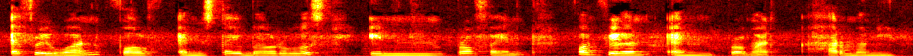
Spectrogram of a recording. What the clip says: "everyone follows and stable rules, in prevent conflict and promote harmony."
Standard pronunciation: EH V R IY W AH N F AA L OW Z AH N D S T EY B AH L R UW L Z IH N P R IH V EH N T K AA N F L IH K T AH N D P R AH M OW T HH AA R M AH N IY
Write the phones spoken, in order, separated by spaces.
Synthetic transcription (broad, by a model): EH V R IY W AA N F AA L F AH N S T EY B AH L R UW L S IH N P R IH F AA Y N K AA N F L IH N T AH N P R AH M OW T HH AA R M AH N IY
